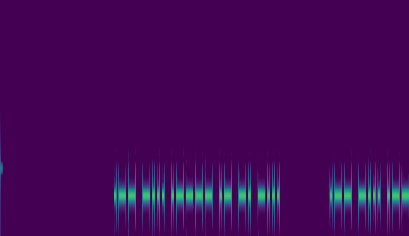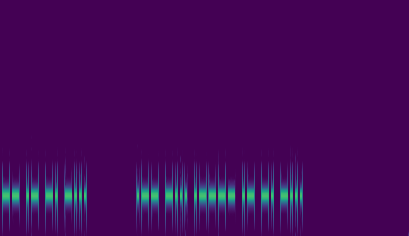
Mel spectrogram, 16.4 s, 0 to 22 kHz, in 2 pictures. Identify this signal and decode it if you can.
Morse code, heard as a keyed tone, about 25 wpm, 700 Hz. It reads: WB1ANB WB1ANB WB1ANB
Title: USA Call Signs - 6 Characters - Repeated 3x - 25wpm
